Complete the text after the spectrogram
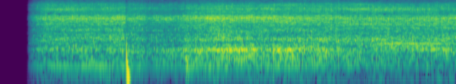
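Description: A robot vacuum whirs and hums steadily as it runs.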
